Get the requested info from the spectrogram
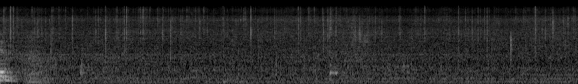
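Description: Potato-and-egg mixture frying gently in a pan on a gas hob: a faint, steady sizzle with a few light crackles.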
